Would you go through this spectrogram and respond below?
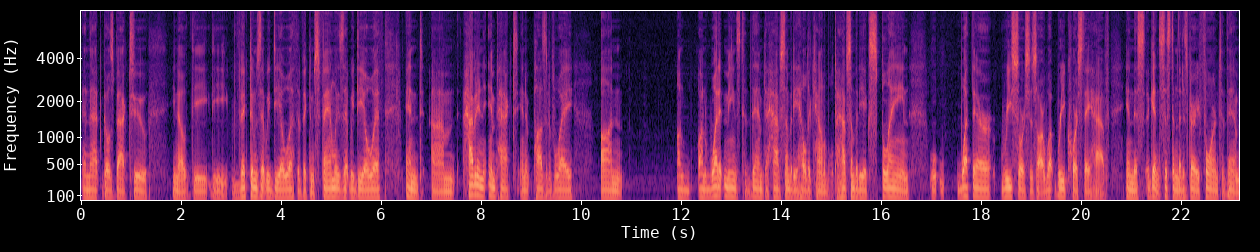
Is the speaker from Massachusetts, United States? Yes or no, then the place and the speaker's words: no; Sacramento, California, United States; also born or lived in Nevada County, California; I grew up in Sacramento, California, uh, born and raised there.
